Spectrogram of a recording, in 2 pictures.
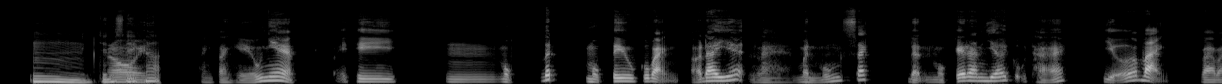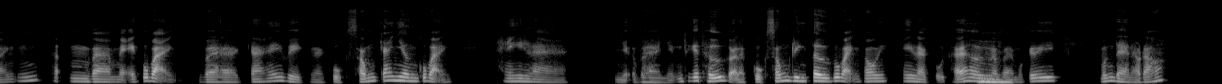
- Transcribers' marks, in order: tapping
- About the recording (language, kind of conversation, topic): Vietnamese, advice, Làm sao tôi có thể đặt ranh giới với người thân mà không gây xung đột?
